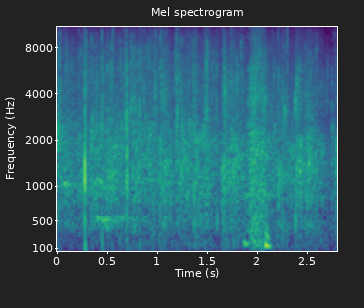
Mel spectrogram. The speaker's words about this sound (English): And I'm glad you're clapping because some people are like, why in the world are you giving away $100,000 when we're trying to find the future home of Trace Church?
